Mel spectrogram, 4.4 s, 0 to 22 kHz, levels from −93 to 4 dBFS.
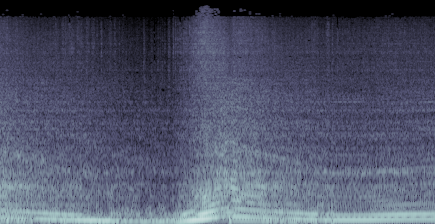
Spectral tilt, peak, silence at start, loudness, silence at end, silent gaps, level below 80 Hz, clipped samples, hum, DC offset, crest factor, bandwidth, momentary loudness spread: -6.5 dB/octave; -2 dBFS; 0 s; -22 LUFS; 0 s; none; -26 dBFS; under 0.1%; none; under 0.1%; 18 dB; 19 kHz; 9 LU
